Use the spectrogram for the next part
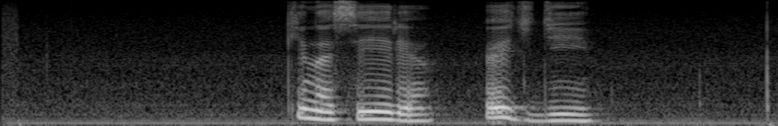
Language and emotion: Russian, sad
